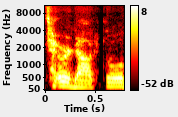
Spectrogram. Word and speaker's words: pterodactyl: I think I really like pterodactyl. The silent P is so goofy, and But I feel like pterodactyl.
